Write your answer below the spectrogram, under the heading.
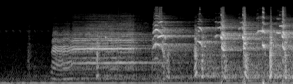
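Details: Peregrine falcons in a nest box in Orange, NSW, Australia, on 27 February 2022, as the male wakes the female for bonding, give a drawn-out, nasal wail lasting about a second, then sharp, harsh chipping calls at about three per second.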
